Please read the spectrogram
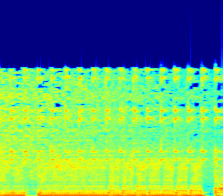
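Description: Dubstep electronic music built on a heavy, buzzing synth bass note, with a brief break about a third of a second in.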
